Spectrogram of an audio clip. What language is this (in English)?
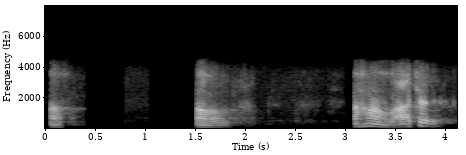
Sanskrit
